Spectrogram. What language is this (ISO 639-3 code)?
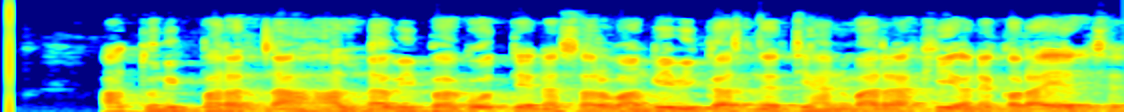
guj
